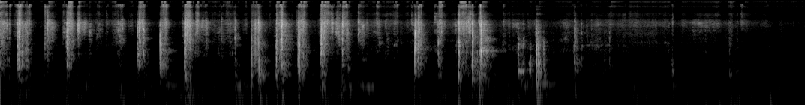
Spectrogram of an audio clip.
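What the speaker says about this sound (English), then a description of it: "Shuffle for Aquarius." Crisp bursts of tarot cards being shuffled, repeated in quick riffling strokes, close and clear, tapering to a few scattered flicks.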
